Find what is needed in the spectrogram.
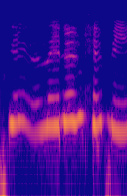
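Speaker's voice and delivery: crying. Retold or imitated. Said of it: "I'm still profusely crying".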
